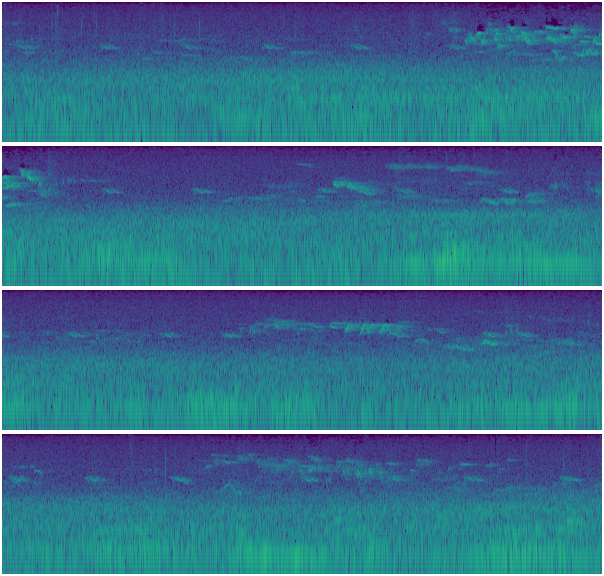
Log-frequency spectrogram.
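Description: Outdoor birdsong: one bird repeats a short high chirp about once a second, while bursts of busier, higher-pitched song come in several times, over a steady low background noise.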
